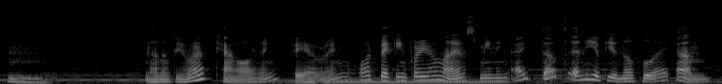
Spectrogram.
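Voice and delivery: soft, proud goddess, a touch haughty; regal goddess voice. Acted. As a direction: speak down to mortals, quietly. Goddess speaks to party.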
